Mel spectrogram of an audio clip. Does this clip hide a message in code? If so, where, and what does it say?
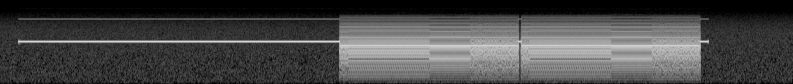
Yes: Commodore tape loading (standard loader) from 0.2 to 7.1 s, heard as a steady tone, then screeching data.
